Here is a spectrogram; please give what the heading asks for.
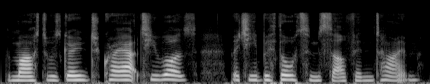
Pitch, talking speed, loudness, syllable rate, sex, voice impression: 195 Hz, 210 wpm, -18 LUFS, 4.7 syllables/s, female, feminine, adult-like, relaxed, powerful, soft, muffled, intellectual, slightly friendly, slightly reassuring, elegant, lively, slightly sharp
